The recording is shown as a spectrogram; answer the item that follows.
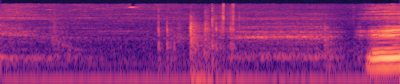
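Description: A few faint clicks and a soft knock about a second in, over low room tone, as the old faucet's fittings under a kitchen sink are handled.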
